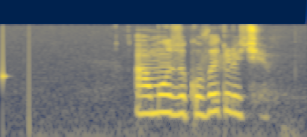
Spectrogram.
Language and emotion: Russian, neutral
